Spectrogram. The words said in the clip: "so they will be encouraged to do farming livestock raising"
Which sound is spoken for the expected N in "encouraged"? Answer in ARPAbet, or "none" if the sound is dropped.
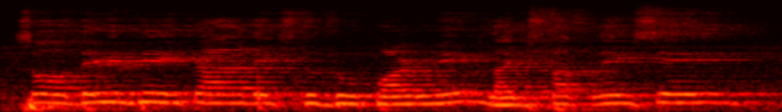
none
